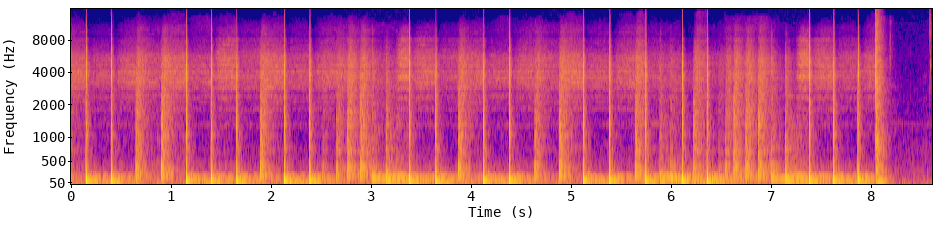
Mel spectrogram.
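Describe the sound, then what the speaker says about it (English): Kick drum captured by a Shure Beta 52A microphone placed inside the drum, slightly off center from the beater, in a home recording studio: a steady run of punchy, consistent hits, close and loud, with faint cymbal wash between beats and no talk. "this is the kick in, so the 52A that's right inside the drum"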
